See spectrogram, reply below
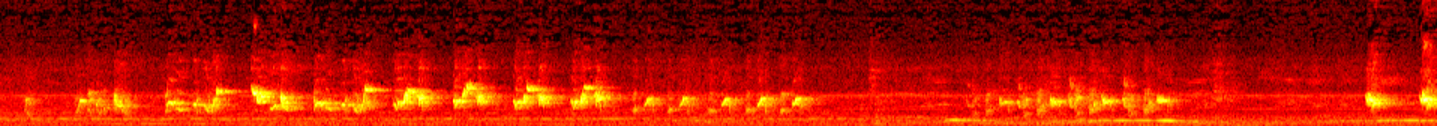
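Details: A sooty-headed bulbul sings long chattering strings of quick, bubbly, mid-high notes, about three per second. It breaks off briefly, then resumes with a shorter phrase, while a faint lower hum runs underneath.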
